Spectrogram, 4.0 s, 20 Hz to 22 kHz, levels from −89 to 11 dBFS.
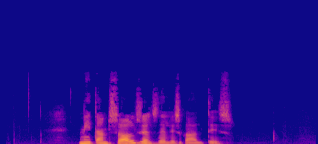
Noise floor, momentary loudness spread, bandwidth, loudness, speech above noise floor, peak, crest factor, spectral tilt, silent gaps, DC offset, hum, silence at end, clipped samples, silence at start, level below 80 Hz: -73 dBFS; 16 LU; 10.5 kHz; -25 LUFS; 49 dB; -4 dBFS; 22 dB; -6.5 dB/octave; none; under 0.1%; none; 1.1 s; under 0.1%; 1 s; -78 dBFS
